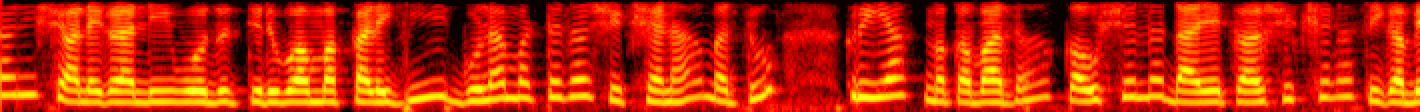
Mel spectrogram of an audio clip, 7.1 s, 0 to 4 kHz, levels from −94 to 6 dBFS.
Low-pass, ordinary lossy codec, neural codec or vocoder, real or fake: 3.6 kHz; none; codec, 16 kHz, 4 kbps, FunCodec, trained on Chinese and English, 50 frames a second; fake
